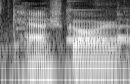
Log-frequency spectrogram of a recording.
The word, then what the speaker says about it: Kashgar: I don't know if I'm gonna say this right, it's Kashgar, I think I said it correctly.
